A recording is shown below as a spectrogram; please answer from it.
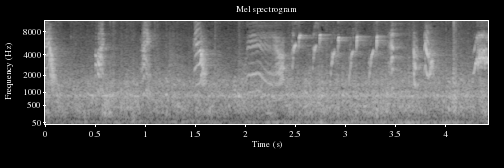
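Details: Long-tailed shrike singing, meant as a lure to make other shrikes sing: harsh chips, then a stretch of quick looping whistles and varied mimic-like notes, over a steady hum.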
